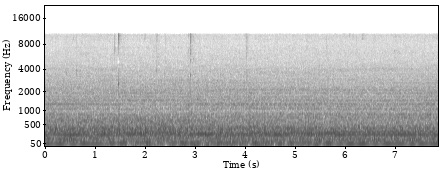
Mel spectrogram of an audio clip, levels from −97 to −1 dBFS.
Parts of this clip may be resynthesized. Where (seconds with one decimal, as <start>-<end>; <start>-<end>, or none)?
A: 1.2-5.8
